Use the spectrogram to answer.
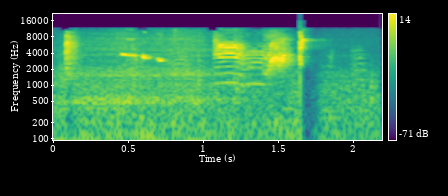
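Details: A newly acquired pair of lovebirds, just let into an aviary in March, give sharp, high clicks and a short buzzy chatter, with a thin falling whistle between, all packed into about two seconds.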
